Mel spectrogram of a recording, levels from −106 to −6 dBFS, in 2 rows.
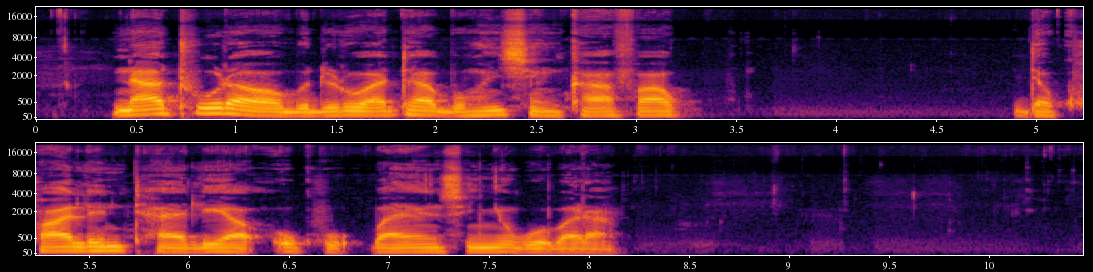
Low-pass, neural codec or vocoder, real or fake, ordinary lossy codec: none; none; real; none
